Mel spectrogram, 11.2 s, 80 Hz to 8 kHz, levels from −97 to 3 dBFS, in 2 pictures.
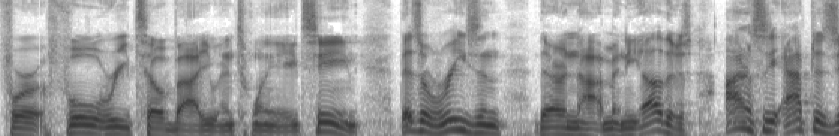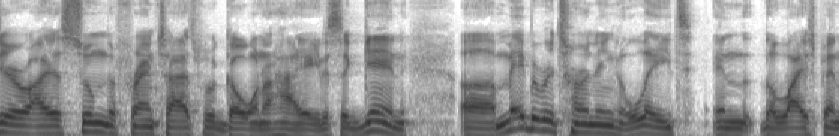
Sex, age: male, 30-49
